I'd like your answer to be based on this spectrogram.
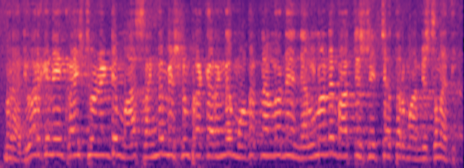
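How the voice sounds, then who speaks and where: Elderly male preacher in his 70s, high voice, rhythmic rhyming sermon, recorded from a distance in a reverberant hall. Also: fairly even intonation, quick pace, a bit bright. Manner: rhythmic rhyming lists, rising to exclamations. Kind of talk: sermon testimony. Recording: echoey hall, mic at a distance.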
